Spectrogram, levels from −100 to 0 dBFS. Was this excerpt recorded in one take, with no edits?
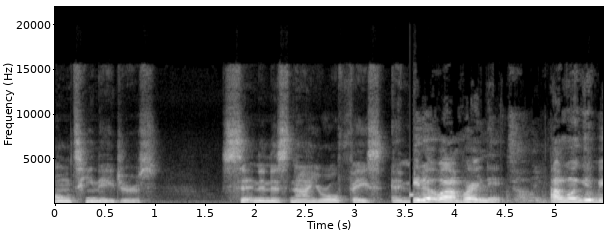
no; 1 cut; at 3.5 s

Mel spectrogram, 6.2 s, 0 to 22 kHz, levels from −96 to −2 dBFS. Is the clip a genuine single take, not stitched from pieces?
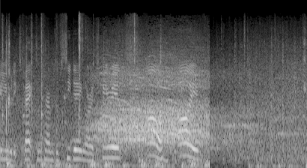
no; 1 cut; at 4.2 s

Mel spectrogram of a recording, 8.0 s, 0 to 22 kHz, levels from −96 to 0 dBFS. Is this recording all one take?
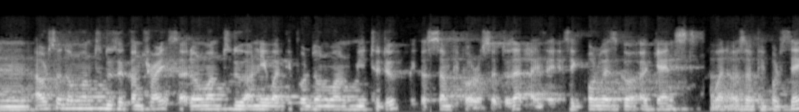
no; 1 cut; at 7.1 s

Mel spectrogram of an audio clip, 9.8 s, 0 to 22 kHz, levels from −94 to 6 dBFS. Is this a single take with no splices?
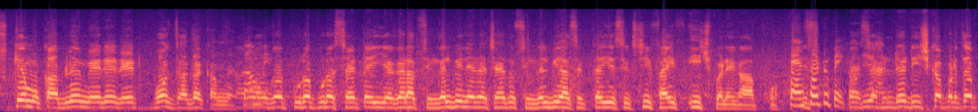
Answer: no; 2 cuts; at 2.4 s, 8.6 s

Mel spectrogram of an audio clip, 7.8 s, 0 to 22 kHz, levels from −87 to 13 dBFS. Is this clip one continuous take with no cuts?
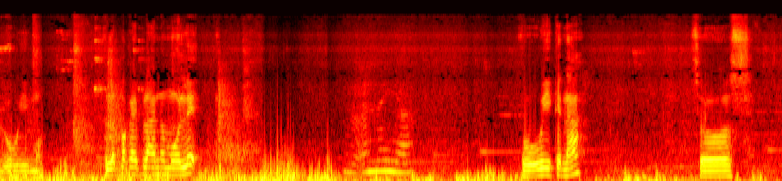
yes; 0 cuts

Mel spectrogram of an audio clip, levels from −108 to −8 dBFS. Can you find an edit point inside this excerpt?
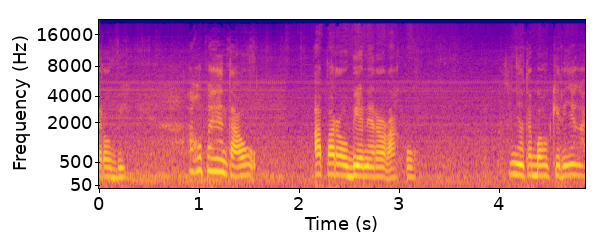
no; 0 cuts

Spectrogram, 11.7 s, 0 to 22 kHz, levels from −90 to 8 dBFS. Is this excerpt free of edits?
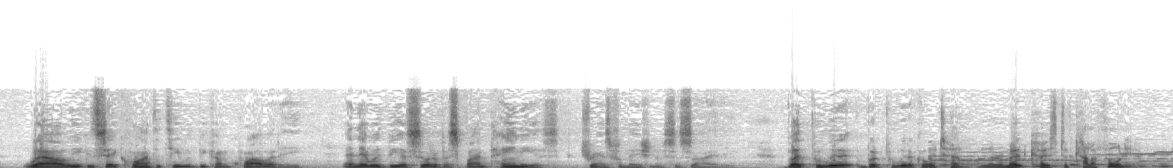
yes; 0 cuts

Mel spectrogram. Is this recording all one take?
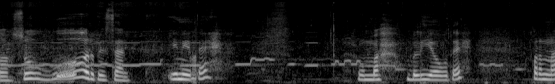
no; 3 cuts; at 1.6 s, 2.3 s, 3.6 s

